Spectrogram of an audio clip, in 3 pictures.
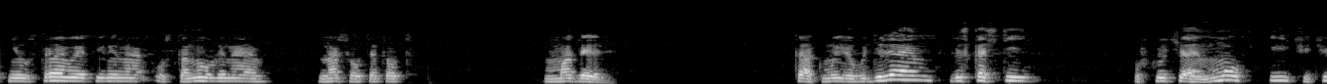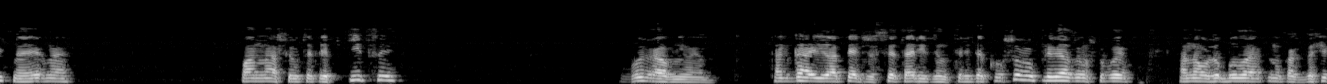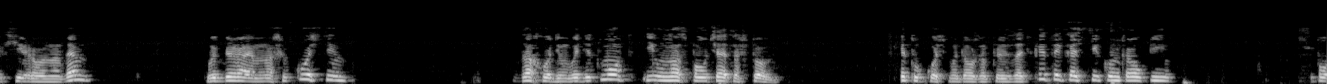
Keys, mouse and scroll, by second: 4.5-6.0 drag, 11.5 click, 13.9-20.0 drag, 21.7-23.3 drag, 28.0-28.8 middle drag, 29.5 click, 31.4-32.4 drag, 33.2 KP_3, 34.5 click, 36.5 shift+click, 37.8 ctrl+p.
